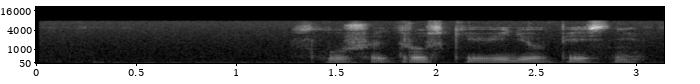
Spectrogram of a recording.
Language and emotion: Russian, neutral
